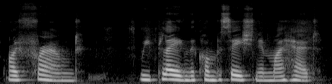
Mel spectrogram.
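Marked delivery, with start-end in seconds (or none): none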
